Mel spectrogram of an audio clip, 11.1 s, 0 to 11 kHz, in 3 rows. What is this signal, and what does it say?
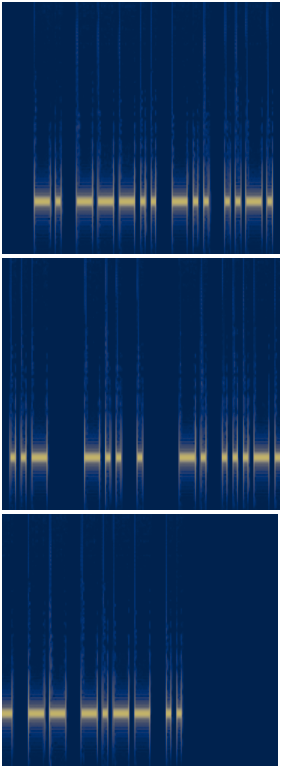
Morse code, heard as a keyed tone, about 17 wpm, 700 Hz. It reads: N8DFU DE N3MYI
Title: USA Callsign DE Callsign - 5 Characters - 17wpm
